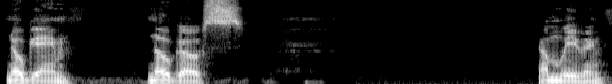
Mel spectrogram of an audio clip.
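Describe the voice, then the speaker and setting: A man reading a tired young man who is leaving home, in an online play reading, his words slow and strained. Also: low voice, fairly even intonation, slight background noise. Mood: weary. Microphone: video call.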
